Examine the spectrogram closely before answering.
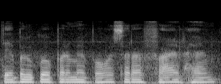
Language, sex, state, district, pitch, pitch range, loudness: Hindi, male, Arunachal Pradesh, Papum Pare, 110 Hz, 105-110 Hz, -16 LUFS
